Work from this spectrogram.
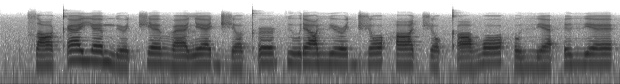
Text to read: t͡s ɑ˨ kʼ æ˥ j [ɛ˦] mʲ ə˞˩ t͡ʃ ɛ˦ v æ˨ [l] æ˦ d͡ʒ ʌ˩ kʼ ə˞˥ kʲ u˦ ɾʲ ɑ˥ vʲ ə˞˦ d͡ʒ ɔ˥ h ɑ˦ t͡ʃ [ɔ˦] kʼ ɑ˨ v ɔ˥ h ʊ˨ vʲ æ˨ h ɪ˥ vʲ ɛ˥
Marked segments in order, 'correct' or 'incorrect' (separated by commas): correct, incorrect, incorrect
